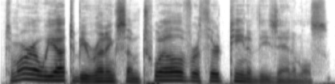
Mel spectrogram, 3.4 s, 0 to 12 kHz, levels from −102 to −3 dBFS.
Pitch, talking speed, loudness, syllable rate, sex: 130 Hz, 250 wpm, -15 LUFS, 6.5 syllables/s, male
